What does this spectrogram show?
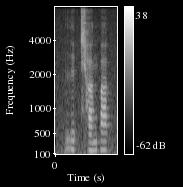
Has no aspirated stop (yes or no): no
